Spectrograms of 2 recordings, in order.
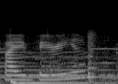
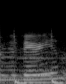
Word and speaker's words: Vivarium: to me there is bibarium or vivarium i think that's how you say it it's a psychological horror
